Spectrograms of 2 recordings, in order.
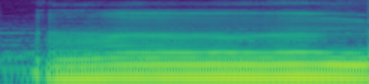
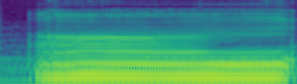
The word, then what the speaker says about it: Om: The whole universe arises from the Ah, is sustained by the Oh, and is dissolved by the Om.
